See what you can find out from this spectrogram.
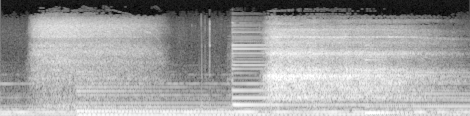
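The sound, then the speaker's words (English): A deep breath in and out during a guided breathing exercise: one long airy inhale, a short pause, then a longer, slightly louder exhale through the mouth, with soft sustained tones underneath and no talk. “Ready? Okay, deep breath. In and out.”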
